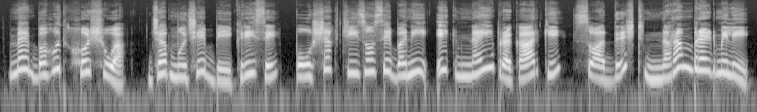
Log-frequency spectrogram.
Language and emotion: Hindi, happy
